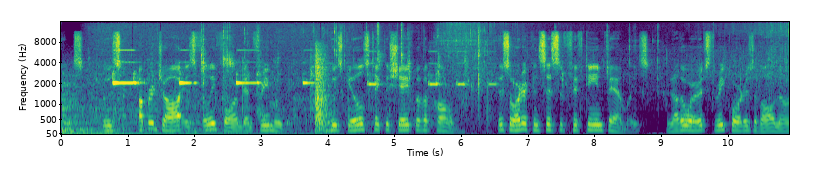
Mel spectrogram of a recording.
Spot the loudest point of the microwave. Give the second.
1 s.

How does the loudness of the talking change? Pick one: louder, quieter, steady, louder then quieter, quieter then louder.
steady.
